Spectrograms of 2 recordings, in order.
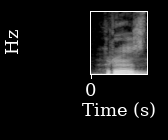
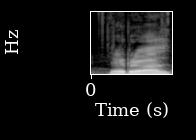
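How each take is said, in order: First: Both the bass and the treble are lifted. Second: The treble is slightly lifted, bass left flat. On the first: "повышения высоких частот на первом уровне и переключатель низких частот в режиме повышения" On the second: "поднял первый уровень высоких частот"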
